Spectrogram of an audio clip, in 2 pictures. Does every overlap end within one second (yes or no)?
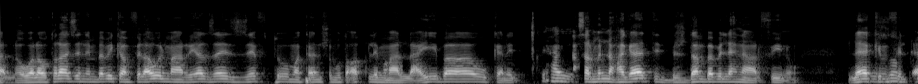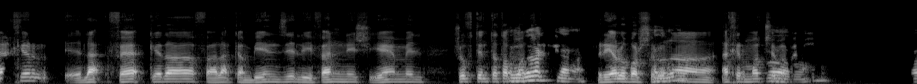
yes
